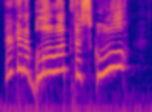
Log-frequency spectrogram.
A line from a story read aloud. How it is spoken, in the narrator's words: squealed a voice at the back of the group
